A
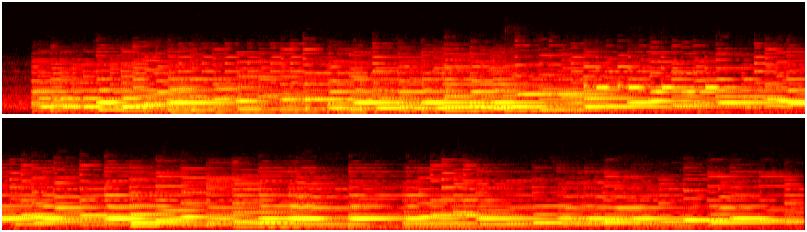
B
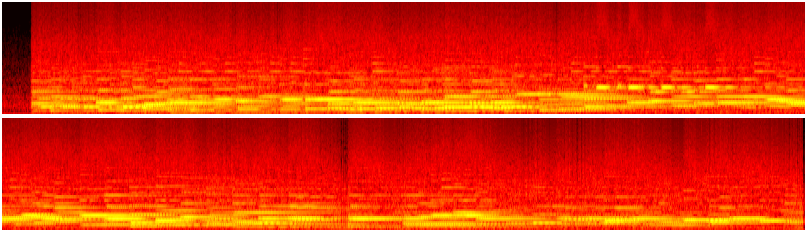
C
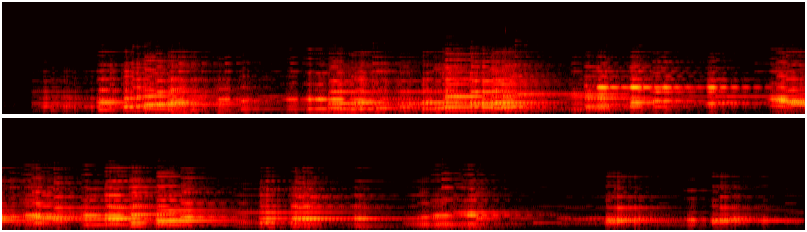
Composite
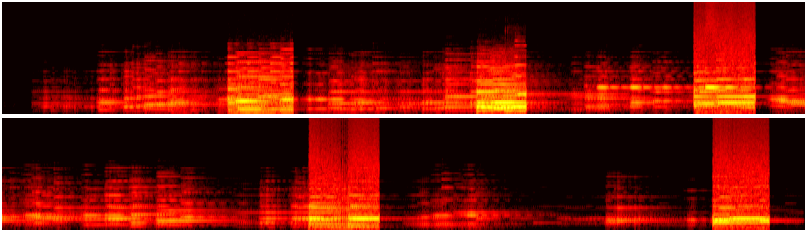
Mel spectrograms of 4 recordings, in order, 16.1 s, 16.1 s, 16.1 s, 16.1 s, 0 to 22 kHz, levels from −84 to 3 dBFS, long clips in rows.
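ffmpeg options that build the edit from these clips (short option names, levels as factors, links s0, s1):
-filter_complex "[0:a]asplit=2[s0][s1];[1:a]asplit=3[s2][s3][s4];[2:a]asplit=6[s5][s6][s7][s8][s9][s10];[s5]atrim=end=2.262[s11];[s0]atrim=start=2.258:end=2.912[s12];[s6]atrim=start=2.908:end=4.752[s13];[s1]atrim=start=4.748:end=5.242[s14];[s7]atrim=start=5.238:end=6.922[s15];[s2]atrim=start=6.918:end=7.532[s16];[s8]atrim=start=7.528:end=11.102[s17];[s3]atrim=start=11.098:end=11.802[s18];[s9]atrim=start=11.798:end=15.142[s19];[s4]atrim=start=15.138:end=15.702[s20];[s10]atrim=start=15.698[s21];[s11][s12]acrossfade=d=0.004:c1=hsin:c2=hsin[s22];[s22][s13]acrossfade=d=0.004:c1=hsin:c2=hsin[s23];[s23][s14]acrossfade=d=0.004:c1=hsin:c2=hsin[s24];[s24][s15]acrossfade=d=0.004:c1=hsin:c2=hsin[s25];[s25][s16]acrossfade=d=0.004:c1=hsin:c2=hsin[s26];[s26][s17]acrossfade=d=0.004:c1=hsin:c2=hsin[s27];[s27][s18]acrossfade=d=0.004:c1=hsin:c2=hsin[s28];[s28][s19]acrossfade=d=0.004:c1=hsin:c2=hsin[s29];[s29][s20]acrossfade=d=0.004:c1=hsin:c2=hsin[s30];[s30][s21]acrossfade=d=0.004:c1=hsin:c2=hsin"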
